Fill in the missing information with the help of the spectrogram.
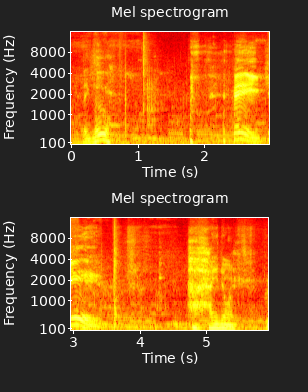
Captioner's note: chuckles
